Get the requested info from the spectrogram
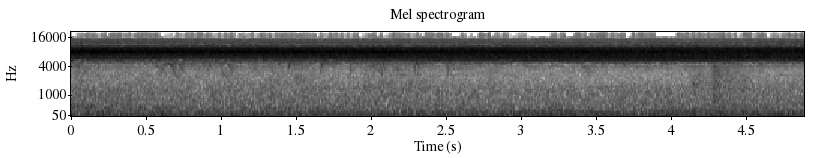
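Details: Autumn morning insects give a continuous, very high buzzing trill that holds steady throughout, a constant shrill wash with a few faint clicks underneath.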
